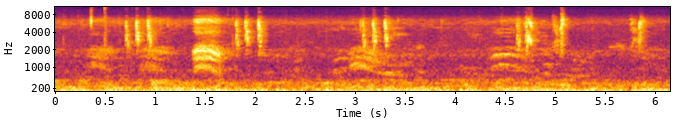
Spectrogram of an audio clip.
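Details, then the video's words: Several sparrows feeding, giving brief high chirps and squeaky notes in loose groups every second or so, set against constant low-pitched outdoor background noise. "Sparrow feeding । Sparrow Sound Effect"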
